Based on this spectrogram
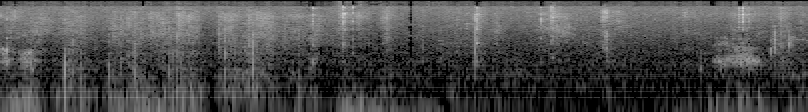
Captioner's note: soft scratching and gentle jingling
